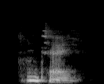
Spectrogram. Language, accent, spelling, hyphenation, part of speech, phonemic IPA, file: English, Southern England, Conté, Con‧té, noun, /ˈkɒnteɪ/, LL-Q1860 (eng)-Conté.wav
- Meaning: A drawing medium, usually square in cross-section, composed of compressed powdered charcoal or graphite mixed with a clay or wax base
